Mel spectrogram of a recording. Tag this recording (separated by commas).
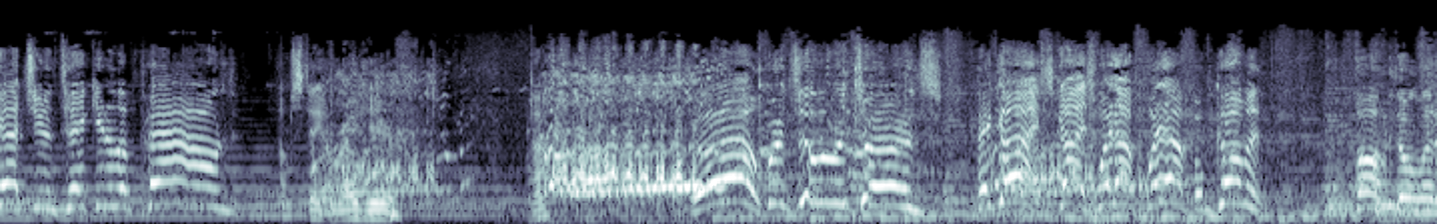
Turkey, Fowl, Gobble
